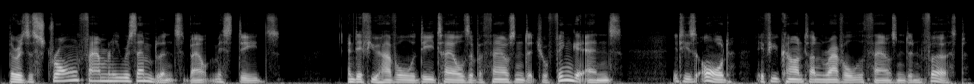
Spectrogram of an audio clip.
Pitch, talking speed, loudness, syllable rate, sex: 115 Hz, 205 wpm, -20 LUFS, 5.8 syllables/s, male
